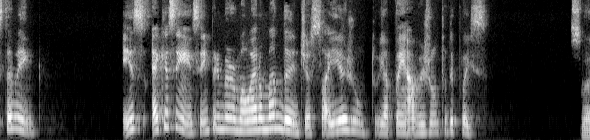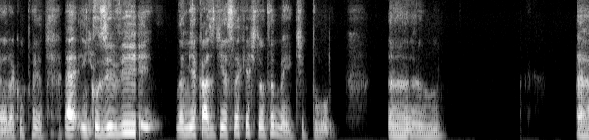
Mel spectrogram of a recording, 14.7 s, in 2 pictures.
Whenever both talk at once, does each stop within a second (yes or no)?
yes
